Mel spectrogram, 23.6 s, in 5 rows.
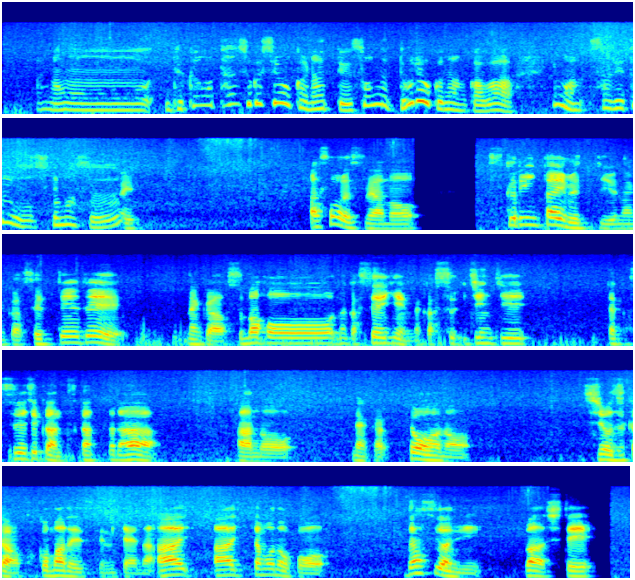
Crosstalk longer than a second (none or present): none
